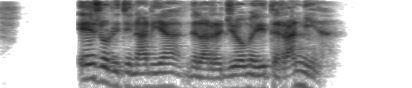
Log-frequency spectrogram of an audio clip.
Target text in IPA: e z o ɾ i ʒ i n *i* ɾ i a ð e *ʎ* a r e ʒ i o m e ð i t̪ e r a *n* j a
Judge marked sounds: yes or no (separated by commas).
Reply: no, no, yes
